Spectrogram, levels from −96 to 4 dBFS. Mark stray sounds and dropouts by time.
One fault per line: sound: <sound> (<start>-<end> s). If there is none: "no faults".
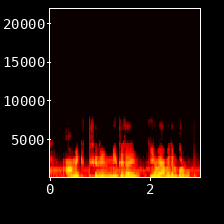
sound: dropout (0.7-0.8 s)
sound: thud (2.9-3.0 s)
